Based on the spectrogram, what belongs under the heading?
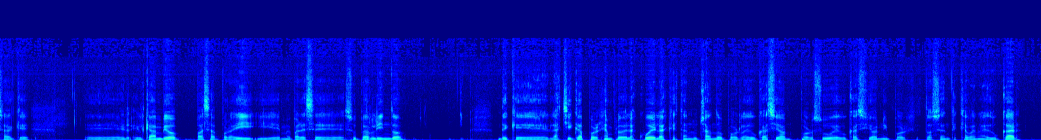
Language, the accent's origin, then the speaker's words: Spanish; General Roca, Río Negro, Argentina; born there; Yo soy originario, descendiente de Mapuche, y la ciudad donde nací es General Roca.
